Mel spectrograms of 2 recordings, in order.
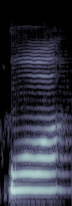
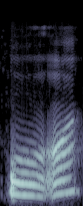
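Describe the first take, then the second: First: It is said with the high level tone. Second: It is said with the dipping tone. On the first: "So first tone"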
